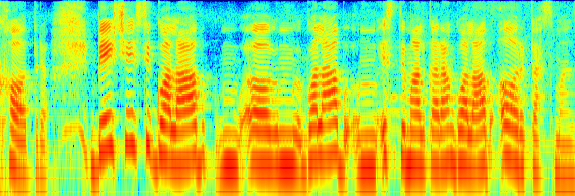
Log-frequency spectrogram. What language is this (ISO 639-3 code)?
kas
